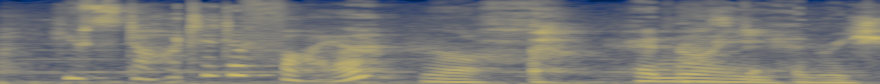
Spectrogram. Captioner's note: groans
